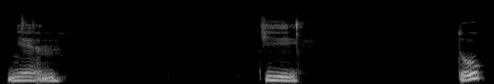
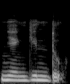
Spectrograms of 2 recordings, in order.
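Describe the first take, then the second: First: It is said in separate, unlinked syllables. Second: It is run together with a nasal link. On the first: "it should actually be" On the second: "which sounds like nyengindu uh, in Lhasa uh, typical pronunciation"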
